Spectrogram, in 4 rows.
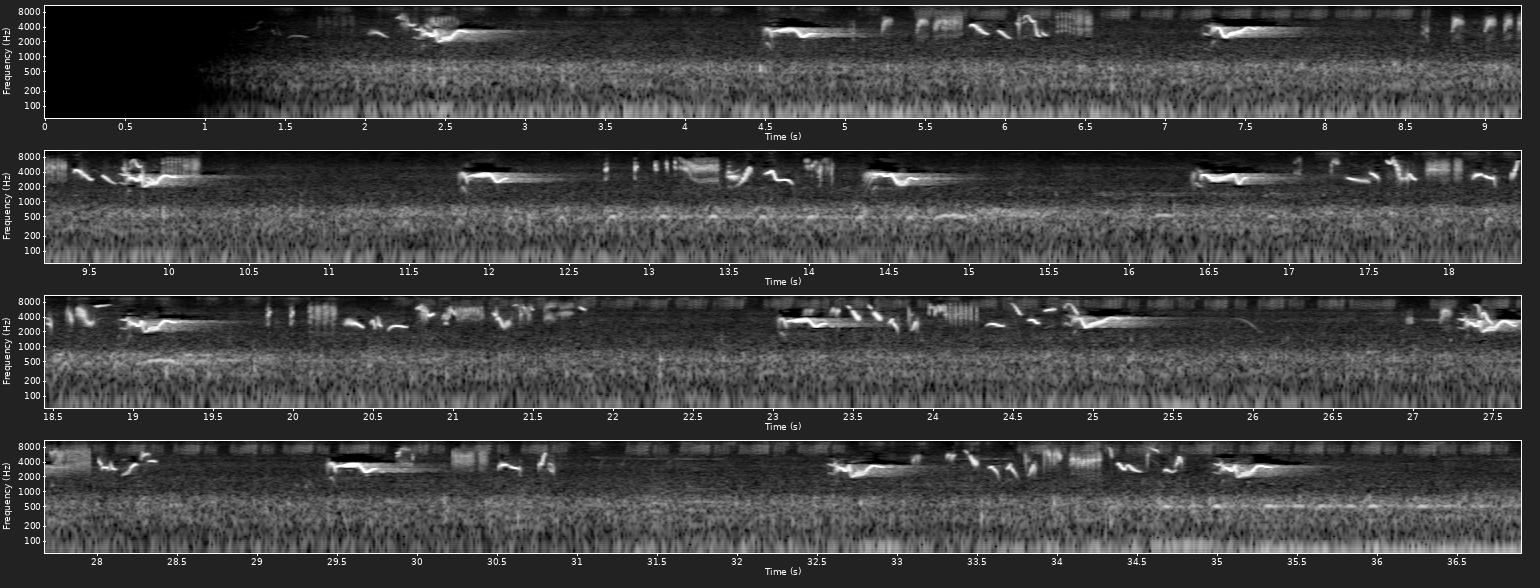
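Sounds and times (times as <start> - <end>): songbirds singing: 1.2 - 3.2, 4.4 - 10.4, 11.8 - 15.0, 16.3 - 36.9
other bird calls: 32.7 - 36.9.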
